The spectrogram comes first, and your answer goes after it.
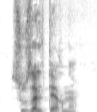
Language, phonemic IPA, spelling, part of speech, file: French, /al.tɛʁn/, alterne, verb, LL-Q150 (fra)-alterne.wav
- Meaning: inflection of alterner: 1. first/third-person singular present indicative/subjunctive 2. second-person singular imperative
